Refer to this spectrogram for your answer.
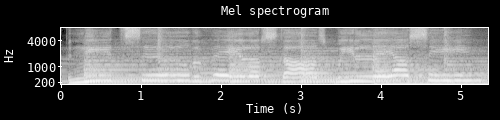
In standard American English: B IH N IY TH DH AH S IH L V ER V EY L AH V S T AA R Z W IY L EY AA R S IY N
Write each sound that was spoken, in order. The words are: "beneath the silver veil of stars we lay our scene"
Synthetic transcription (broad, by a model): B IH N IY TH DH AH S IH L V ER V EY L AH V S T AA R Z W IY L EY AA S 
